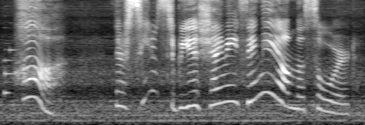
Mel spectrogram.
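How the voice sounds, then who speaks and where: A tiny floating sprite girl with a piercingly high, bouncy voice that leaps all over the place. She is excitable and blunt, and she refers to herself by name. Game audio with a faint ambient bed behind her. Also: unhurried, very noisy, exaggerated voice. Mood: chirpy. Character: tiny floating female companion sprite, chirpy and bossy. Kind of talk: video game voice acting.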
